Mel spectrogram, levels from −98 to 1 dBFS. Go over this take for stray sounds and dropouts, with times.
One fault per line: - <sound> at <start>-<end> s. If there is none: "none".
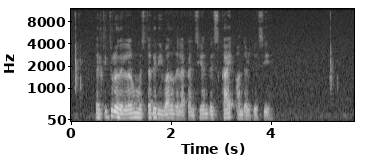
none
